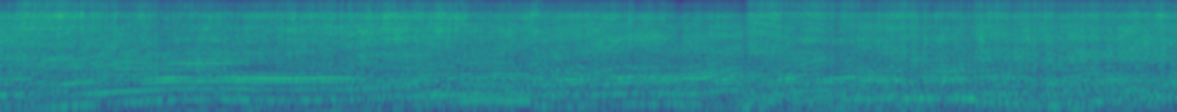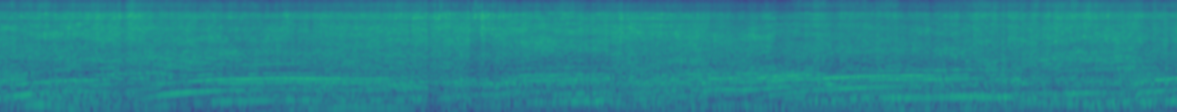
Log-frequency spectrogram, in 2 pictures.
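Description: Car engines roar and rev loudly outdoors.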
